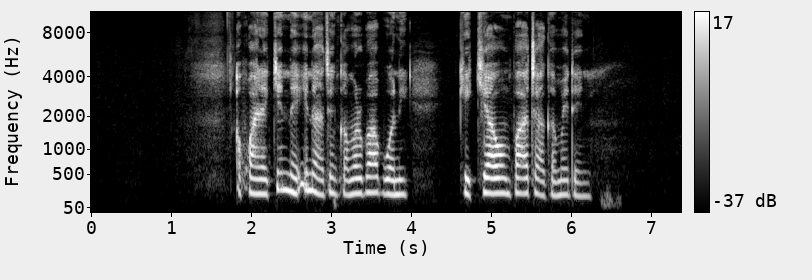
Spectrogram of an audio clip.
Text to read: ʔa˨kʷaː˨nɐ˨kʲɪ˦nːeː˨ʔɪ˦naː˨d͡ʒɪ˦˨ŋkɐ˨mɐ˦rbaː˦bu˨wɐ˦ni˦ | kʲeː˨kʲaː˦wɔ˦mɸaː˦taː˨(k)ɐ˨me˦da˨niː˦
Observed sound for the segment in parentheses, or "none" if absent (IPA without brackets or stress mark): ɡ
